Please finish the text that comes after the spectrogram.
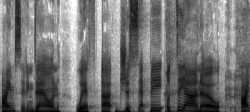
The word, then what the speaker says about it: Giuseppe Ottaiano: Did I say it correctly? Yeah, you said it correctly.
